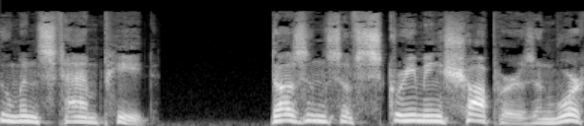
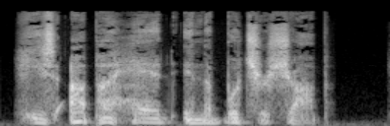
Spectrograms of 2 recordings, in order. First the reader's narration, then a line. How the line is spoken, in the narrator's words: he whispered to Walling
